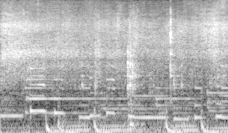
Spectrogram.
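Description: Steady sizzling and crackling of tomatoes charring on a hot comal griddle, with recurring scraping strokes and a tonal hum throughout.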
